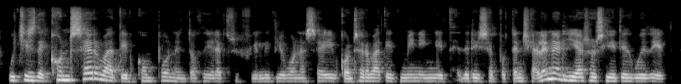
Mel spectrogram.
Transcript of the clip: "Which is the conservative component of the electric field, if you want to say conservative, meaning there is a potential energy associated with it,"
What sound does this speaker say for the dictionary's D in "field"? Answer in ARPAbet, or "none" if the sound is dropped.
none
